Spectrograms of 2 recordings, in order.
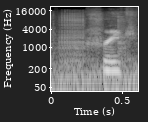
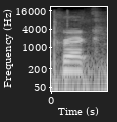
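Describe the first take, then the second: First: The vowel is long, like 'eek'. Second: The vowel is short, like 'ick'. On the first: This is how he says it himself. "I'm a creek guy" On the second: This is how the people around him say it. "I don't say crick"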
